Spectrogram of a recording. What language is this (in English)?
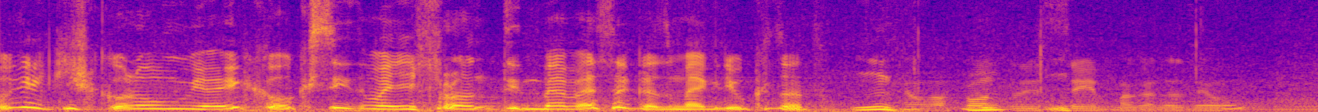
Hungarian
